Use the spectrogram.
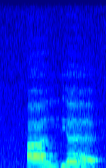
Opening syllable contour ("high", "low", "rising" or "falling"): high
